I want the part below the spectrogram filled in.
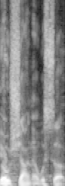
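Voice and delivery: deep-voiced, casual American accent, voice dropped. Showing how the speaker switches when talking to americans: deep american accent. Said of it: "I get the deep voice".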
